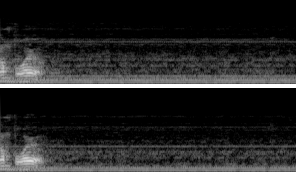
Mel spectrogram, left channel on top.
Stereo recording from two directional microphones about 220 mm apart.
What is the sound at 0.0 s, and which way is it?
Speech, 5° right (ahead or behind).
